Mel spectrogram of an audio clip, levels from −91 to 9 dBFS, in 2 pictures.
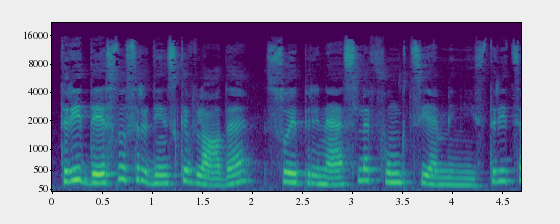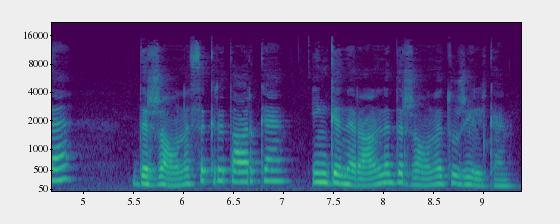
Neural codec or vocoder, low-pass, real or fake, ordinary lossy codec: none; 19.8 kHz; real; MP3, 64 kbps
